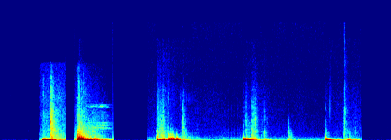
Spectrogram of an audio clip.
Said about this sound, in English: For a moment, you thought the trapped thing was back. And then you thought the footsteps were down there in the subcellar with you.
